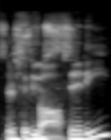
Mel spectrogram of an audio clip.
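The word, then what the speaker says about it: Sioux City: x i yes Sue it's just s Falls Su City Su City yes and when I tell you that I ignored the pronunciation in my head when I read your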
